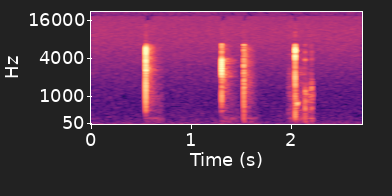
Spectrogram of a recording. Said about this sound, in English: So, I thought you were just doing the New Day Rocks clap.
